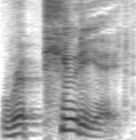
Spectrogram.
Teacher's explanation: This verb has 4 syllables, and the stress is on that second syllable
